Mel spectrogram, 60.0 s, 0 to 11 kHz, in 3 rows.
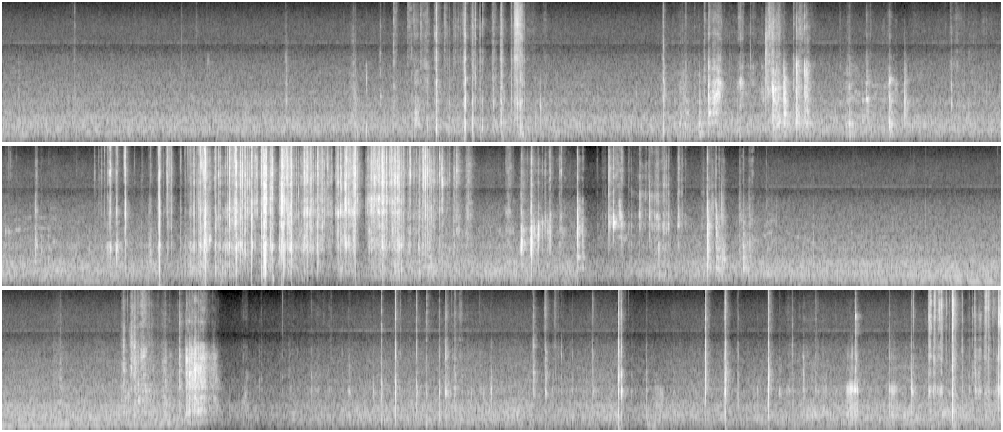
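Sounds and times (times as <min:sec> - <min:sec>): plastic packaging crinkling: 0:07.8 - 0:10.5, 0:21.8 - 0:29.4, 0:32.1 - 0:33.7, 0:58.5 - 0:59.9.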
